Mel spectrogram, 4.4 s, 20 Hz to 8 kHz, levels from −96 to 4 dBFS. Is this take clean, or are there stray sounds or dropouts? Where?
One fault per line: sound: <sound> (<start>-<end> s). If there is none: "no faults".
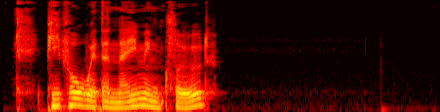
no faults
